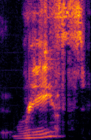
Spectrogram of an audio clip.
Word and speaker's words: Rhys: So it's R H Y S. – It's Reese Owls, right? Reese, Reese, oh, R A, and then it's I F A N S.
